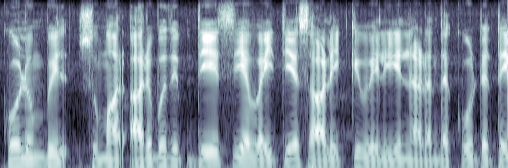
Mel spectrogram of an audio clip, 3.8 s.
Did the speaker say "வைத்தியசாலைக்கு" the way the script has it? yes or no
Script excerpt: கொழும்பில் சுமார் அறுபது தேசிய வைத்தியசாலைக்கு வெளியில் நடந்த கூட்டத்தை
yes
